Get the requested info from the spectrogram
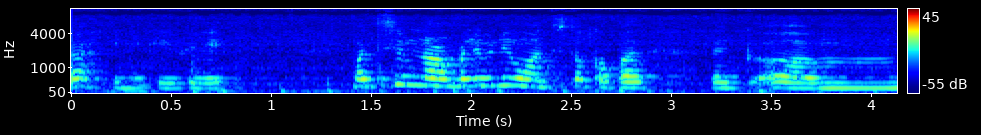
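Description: A woman's voice in short phrases, about a second and a half in and again near the end, with a quieter gap near the first second.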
